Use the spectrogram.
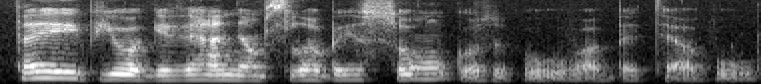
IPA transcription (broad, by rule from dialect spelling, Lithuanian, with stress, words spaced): ˈtɐɪp ˈjoː ɡʲɪˈʋʲæːnʲɪms lˠɐˈbɐɪ ˈsʊŋkʊs ˈbuːʋɐ bʲɛ tʲɛˈʋuː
